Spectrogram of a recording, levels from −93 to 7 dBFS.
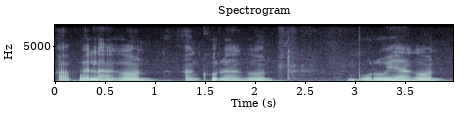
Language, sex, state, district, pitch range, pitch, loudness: Chakma, male, Tripura, Unakoti, 95-100 Hz, 95 Hz, -17 LUFS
